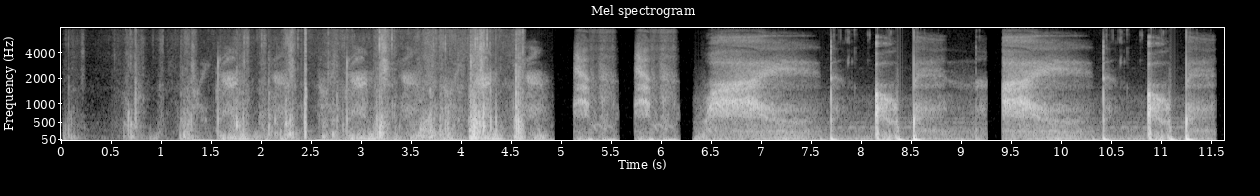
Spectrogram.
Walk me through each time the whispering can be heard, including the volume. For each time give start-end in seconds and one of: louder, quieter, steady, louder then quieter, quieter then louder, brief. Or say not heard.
1.2-11.5 louder.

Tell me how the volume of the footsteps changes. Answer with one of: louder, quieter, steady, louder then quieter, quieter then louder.
louder.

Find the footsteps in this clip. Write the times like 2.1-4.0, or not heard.
0.0-4.7.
